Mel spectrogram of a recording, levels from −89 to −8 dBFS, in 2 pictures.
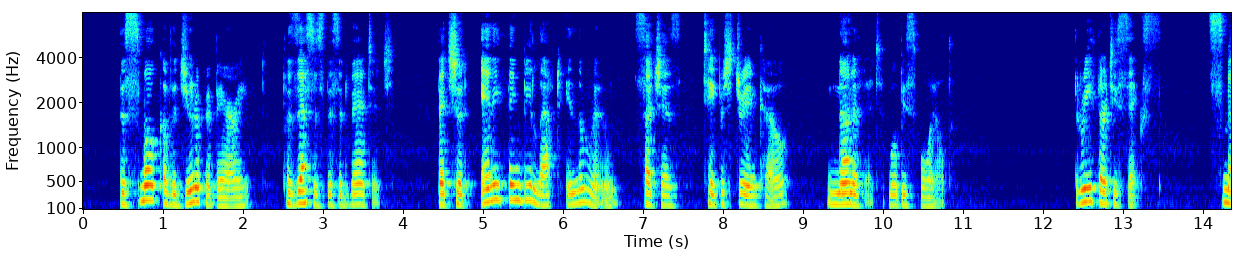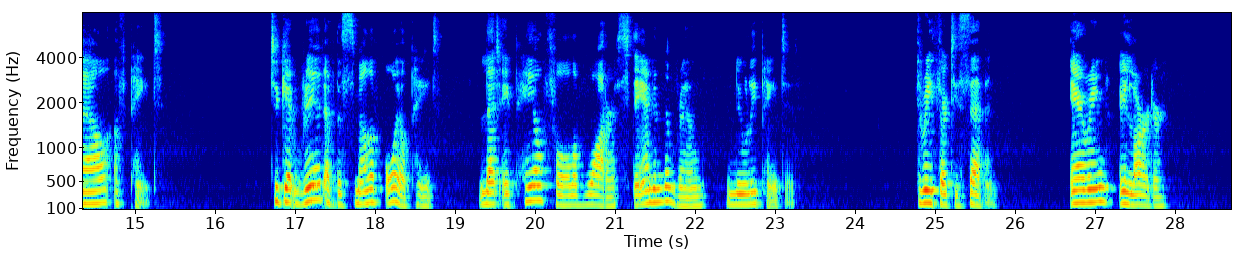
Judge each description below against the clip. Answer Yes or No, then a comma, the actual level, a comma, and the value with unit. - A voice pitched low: No, medium, 160 Hz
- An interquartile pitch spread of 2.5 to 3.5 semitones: No, average, 3.9 semitones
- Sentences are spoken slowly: Yes, slow, 115 wpm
